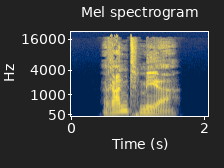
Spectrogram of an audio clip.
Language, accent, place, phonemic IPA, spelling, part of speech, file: German, Germany, Berlin, /ˈʁantˌmeːɐ̯/, Randmeer, noun, De-Randmeer.ogg
- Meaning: marginal sea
